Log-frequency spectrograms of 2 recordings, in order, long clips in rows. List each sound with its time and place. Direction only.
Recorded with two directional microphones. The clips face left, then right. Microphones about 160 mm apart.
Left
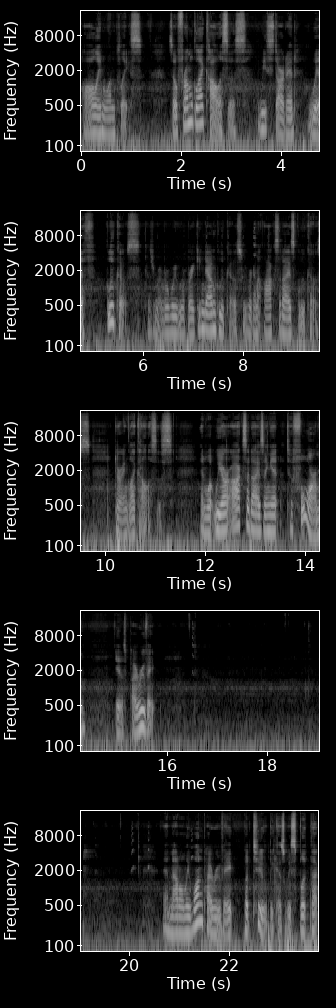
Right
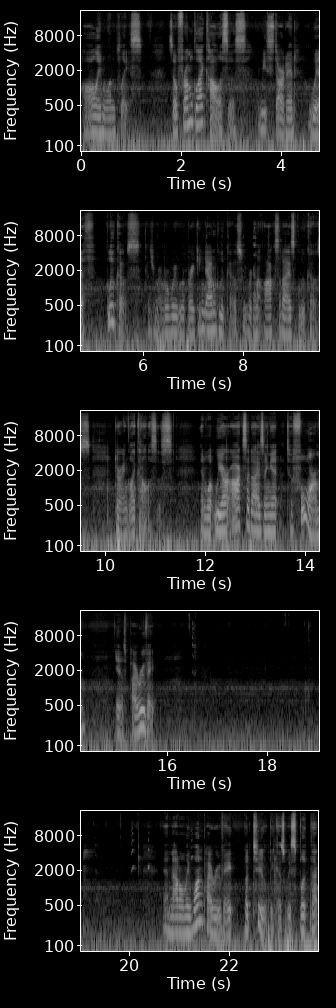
0.0 s speech: 60° left (ahead or behind)
20.3 s speech: 50° left (ahead or behind)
